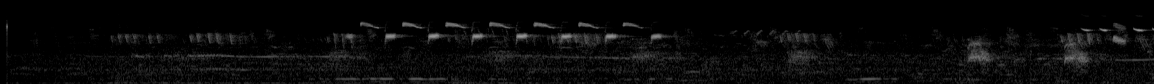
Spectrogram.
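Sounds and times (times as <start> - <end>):
soft chorus of other birds: 0.1 - 11.5
great tit bright high call notes: 3.3 - 6.8, 9.6 - 11.5.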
